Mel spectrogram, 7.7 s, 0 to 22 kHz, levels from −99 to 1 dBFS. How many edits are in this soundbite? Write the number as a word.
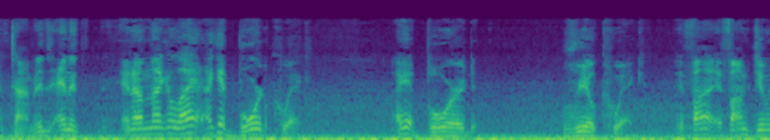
two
